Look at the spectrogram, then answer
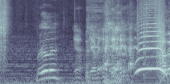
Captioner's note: laugh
